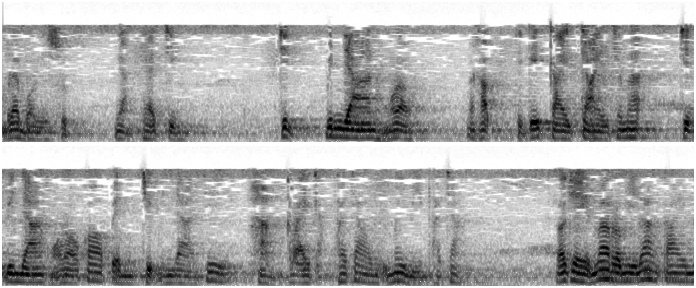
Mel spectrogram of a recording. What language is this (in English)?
Thai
